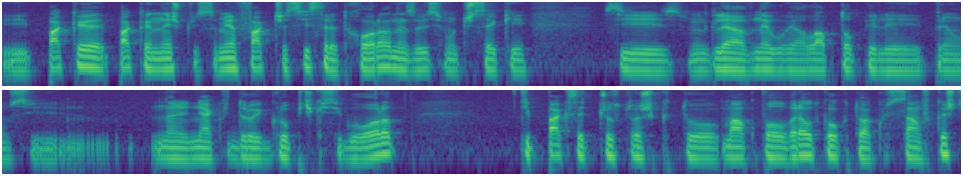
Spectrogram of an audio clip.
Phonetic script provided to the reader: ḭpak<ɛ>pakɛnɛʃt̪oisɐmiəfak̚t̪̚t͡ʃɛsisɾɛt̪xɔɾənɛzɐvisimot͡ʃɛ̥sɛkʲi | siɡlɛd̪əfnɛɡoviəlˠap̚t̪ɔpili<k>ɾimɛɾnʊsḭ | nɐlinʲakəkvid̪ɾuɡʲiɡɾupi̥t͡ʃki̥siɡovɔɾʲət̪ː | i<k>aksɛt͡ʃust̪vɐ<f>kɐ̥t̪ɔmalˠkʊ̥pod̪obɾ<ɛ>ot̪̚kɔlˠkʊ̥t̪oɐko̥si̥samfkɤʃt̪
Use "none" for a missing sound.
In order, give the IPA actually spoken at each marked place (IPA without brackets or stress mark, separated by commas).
ɛ, p, p, ʃ, ɛ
